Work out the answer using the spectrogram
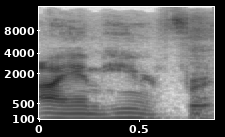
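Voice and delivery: dead flat, expressionless monotone, no pitch lift. Quoting a line from her film role, Jessica Chastain monotone voice. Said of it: "in this monotone voice".

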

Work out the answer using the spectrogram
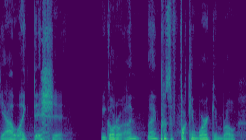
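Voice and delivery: put-on devious voice. Voicing the thoughts of a man in a clip who looks devious: put-on devious voice. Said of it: "this man looks so fucking devious".

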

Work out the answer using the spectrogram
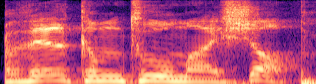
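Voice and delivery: clumsy, bad, fake put-on French accent. Finally arriving at Pierre's house, the speaker voices him greeting: bad French accent as Pierre. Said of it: "I don't know how to do a French accent".

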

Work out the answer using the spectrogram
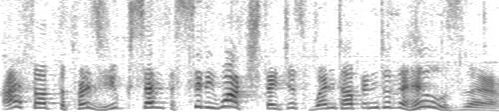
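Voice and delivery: put-on elderly rural woman voice. A game master voices an old woman with cows answering the players, in an old woman voice. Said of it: "You see old woman outside with the cows".

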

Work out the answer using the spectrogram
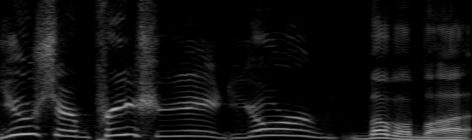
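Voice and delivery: put-on very high, sing-song, swooping old-man scolding voice. Pretending to be the old guy lecturing others: imitating an old guy lecturing. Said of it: "I'm the old guy telling".

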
